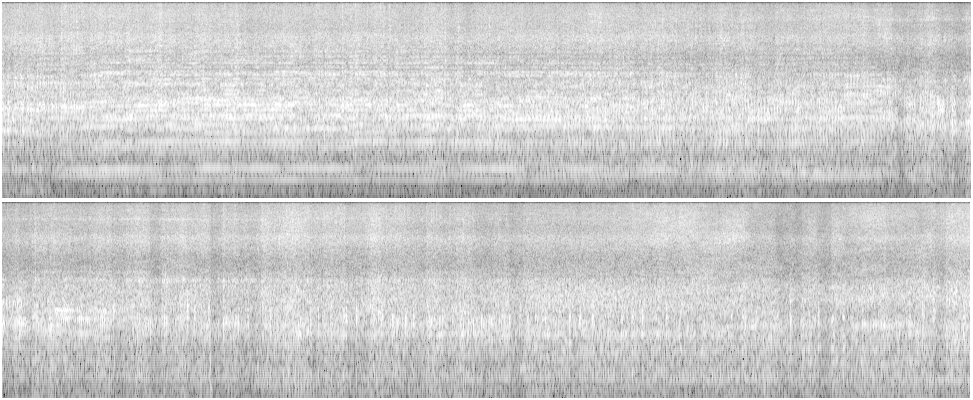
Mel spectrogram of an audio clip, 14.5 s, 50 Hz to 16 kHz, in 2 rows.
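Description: Small 63cc gas scooter engine running at a steady pitch while riding, over a hiss of wind and wet-road noise. About six and a half seconds in, the steady engine tone gives way to a rougher, noisier rumble.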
